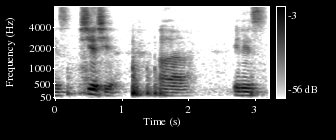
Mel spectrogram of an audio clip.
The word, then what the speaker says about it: 谢谢: So I'm going to teach you some simple Chinese, like it is thank you, and in Chinese pronunciation is 谢谢.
